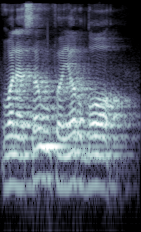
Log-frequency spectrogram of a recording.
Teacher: وَلَسَوْفَ يَرْضَى واو لام جلدی، سو واولین ہے، ہونٹوں کو آگے لائیں گے، نا تمام گول کریں گے، نرمی سے پڑھیں گے · فا کو جلدی پڑھنا ہے. یرضا میں را پر ہے اور ضاد بھی پر ہے، ضاد کو دو حرکات لمبا کریں گے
